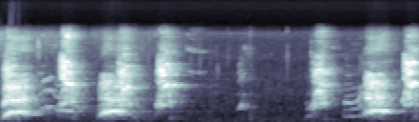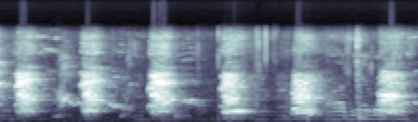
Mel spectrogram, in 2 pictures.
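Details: Young Kangal dog, fierce and very angry, barking aggressively: about fifteen loud, harsh, rough barks in quick irregular bursts, with a short pause after the fourth; little background noise.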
